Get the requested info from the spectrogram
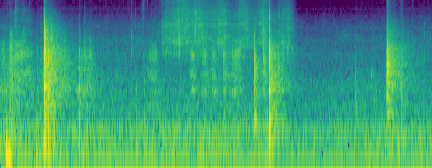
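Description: Hands handling a USB charging cable and heat shrink tubing on a tabletop: a few light clicks and taps, the sharpest about half a second in and a quick pair near two and a half seconds, with a soft rustle between.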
